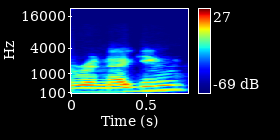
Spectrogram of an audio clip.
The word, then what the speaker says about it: reneging: You know, I never actually learned how to pronounce that word. Is it reneging?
